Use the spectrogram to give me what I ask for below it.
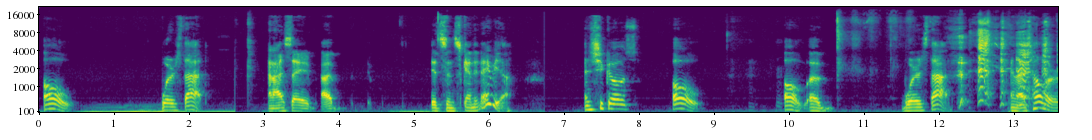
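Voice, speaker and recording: A man from Denmark, telling an anecdote in measured English. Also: very animated, dark tone, low-quality recording. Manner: measured storyteller, mimics others in a high voice. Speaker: interviewee.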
